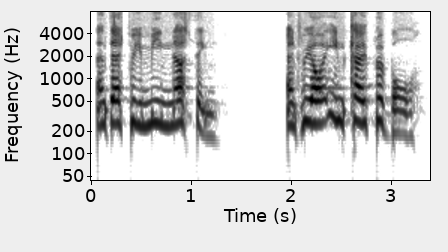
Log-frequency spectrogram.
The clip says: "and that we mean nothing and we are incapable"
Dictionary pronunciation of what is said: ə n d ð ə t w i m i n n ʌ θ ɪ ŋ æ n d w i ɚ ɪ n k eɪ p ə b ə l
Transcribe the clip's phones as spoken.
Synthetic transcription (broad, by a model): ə n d ð ə t w i m i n n ʌ θ ɪ ŋ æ n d w i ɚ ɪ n k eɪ p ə b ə l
